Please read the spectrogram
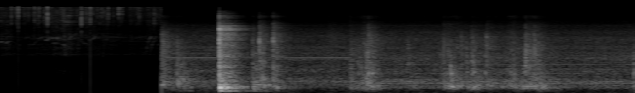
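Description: Handling knocks and clunks. They start about one and a half seconds in: a loud knock, then several lighter knocks spread over the next few seconds, and another loud knock at the very end.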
